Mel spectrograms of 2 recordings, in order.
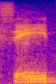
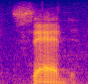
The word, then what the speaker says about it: said: It's not said. It looks like said, but it's not. It's a short e. It's said.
